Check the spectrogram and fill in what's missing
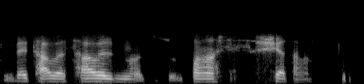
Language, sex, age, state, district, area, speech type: Kashmiri, male, 30-45, Jammu and Kashmir, Bandipora, rural, conversation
